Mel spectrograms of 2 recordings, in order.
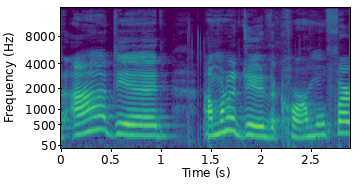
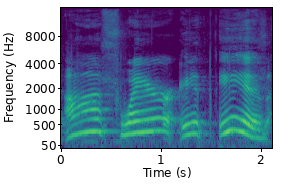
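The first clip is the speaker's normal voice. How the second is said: drawn-out, higher, earnest; slow emphatic swear; 6 semitones higher, much slower than usual. Real, not acted. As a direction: stretch it out, insisting. Repeated praise, then stretched.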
